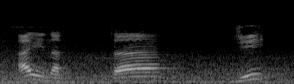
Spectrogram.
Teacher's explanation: Jadi hamzahnya tidak lagi dibunyikan. Ya, karena dia didahului oleh kata aina. · Term: Idgham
